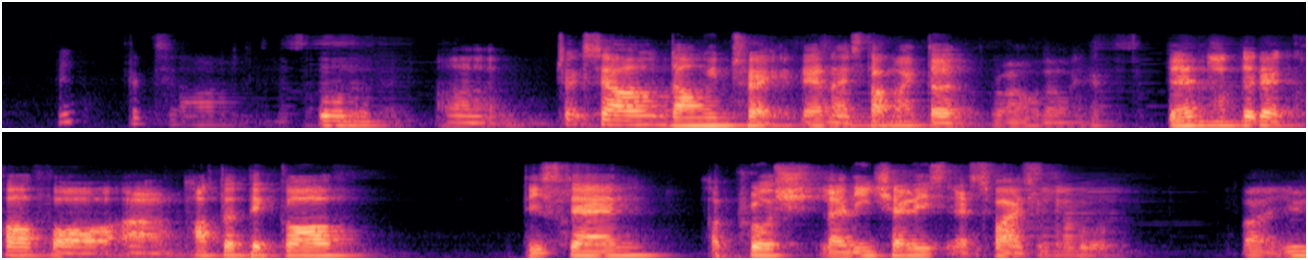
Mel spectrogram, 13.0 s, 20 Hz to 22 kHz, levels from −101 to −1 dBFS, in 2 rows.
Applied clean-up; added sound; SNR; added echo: neural mask model DeepFilterNet 3.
